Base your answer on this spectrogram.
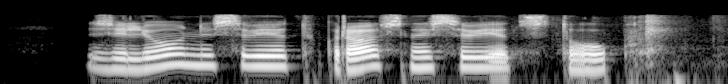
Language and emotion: Russian, neutral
